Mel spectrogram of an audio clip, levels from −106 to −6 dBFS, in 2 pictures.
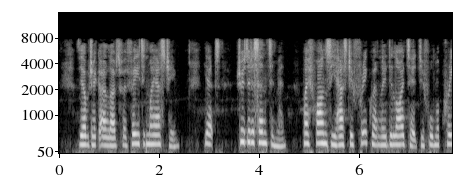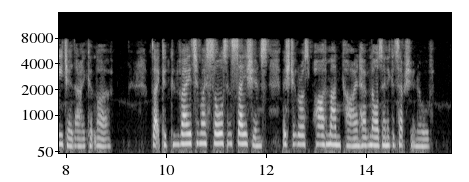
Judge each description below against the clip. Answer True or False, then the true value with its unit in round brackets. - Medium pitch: False (230 Hz)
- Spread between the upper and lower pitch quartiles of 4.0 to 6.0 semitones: False (3.4 semitones)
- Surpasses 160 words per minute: True (170 wpm)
